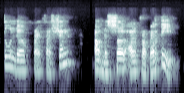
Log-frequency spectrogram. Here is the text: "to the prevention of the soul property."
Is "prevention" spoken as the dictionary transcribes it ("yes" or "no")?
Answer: no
